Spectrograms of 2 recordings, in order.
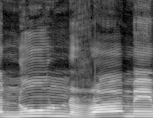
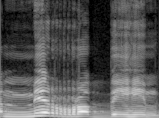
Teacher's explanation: تو من ربہم تھا، نون را میں مدغم ہو گیا تو یہ رہ گیا مر ربہم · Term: ادغام بلا گنہ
